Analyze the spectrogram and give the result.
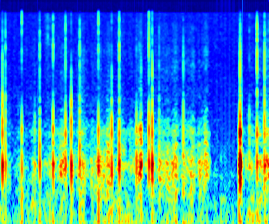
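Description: A blue box is tapped and scratched in a quiet, steady run of short, dry clicks. The taps stop quickly and sit over a soft, low rustling scratch.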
